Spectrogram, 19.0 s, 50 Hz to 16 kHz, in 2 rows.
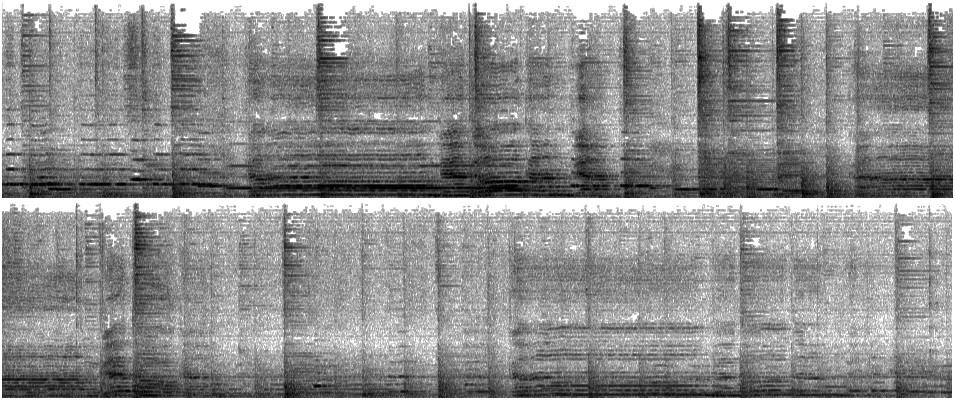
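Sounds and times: flute playing: 0.0s - 10.3s, 11.3s - 16.6s, 17.4s - 19.0s
hand-played frame drum: 0.0s - 19.0s
strummed acoustic guitar: 0.0s - 19.0s
woman singing: 2.1s - 19.0s.

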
